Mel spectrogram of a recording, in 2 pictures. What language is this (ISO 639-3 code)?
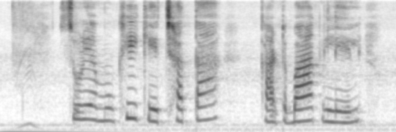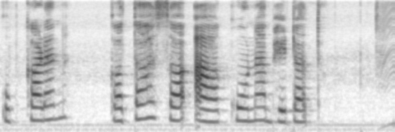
mai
